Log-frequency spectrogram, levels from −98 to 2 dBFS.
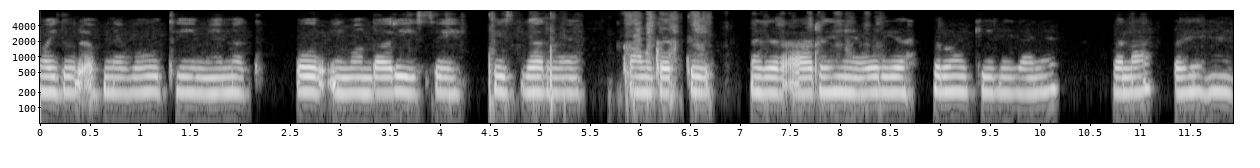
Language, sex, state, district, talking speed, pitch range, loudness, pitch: Hindi, male, Bihar, Supaul, 120 wpm, 195-205 Hz, -18 LUFS, 200 Hz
